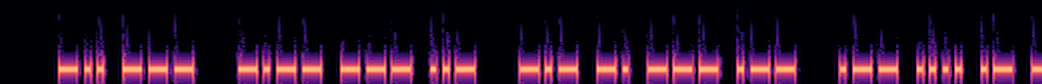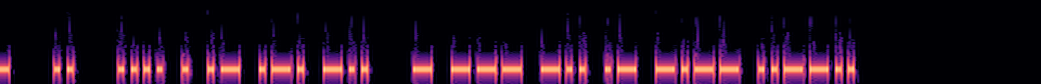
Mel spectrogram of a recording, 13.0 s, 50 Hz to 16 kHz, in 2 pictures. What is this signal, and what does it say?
Morse code, heard as a keyed tone, about 30 wpm, 700 Hz. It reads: DO YOU KNOW WHAT I HEARD TODAY?
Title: Sentences from Top 1000 Words - Review Part 4 - 30wpm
